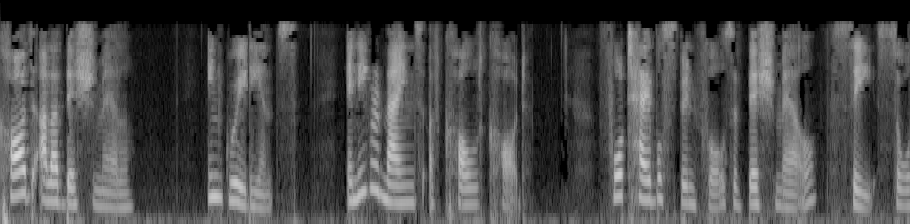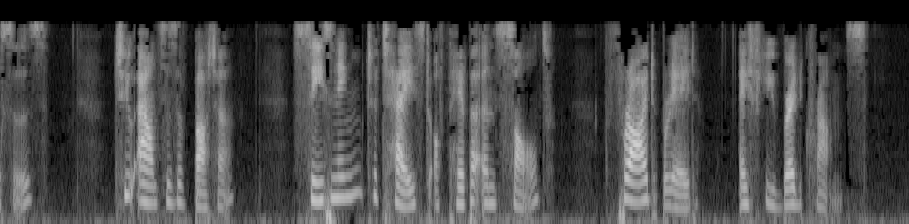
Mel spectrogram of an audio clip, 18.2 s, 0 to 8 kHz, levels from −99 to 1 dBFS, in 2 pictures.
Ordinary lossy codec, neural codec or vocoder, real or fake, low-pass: MP3, 24 kbps; codec, 16 kHz, 0.8 kbps, ZipCodec; fake; 7.2 kHz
